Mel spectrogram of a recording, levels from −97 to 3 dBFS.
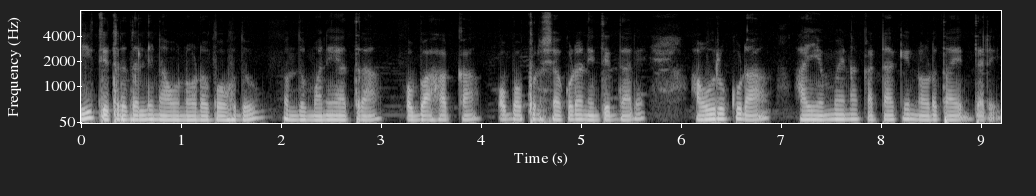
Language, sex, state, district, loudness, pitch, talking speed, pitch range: Kannada, male, Karnataka, Bellary, -24 LUFS, 115 Hz, 130 wpm, 110-125 Hz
